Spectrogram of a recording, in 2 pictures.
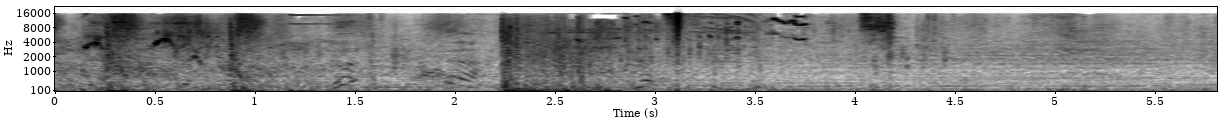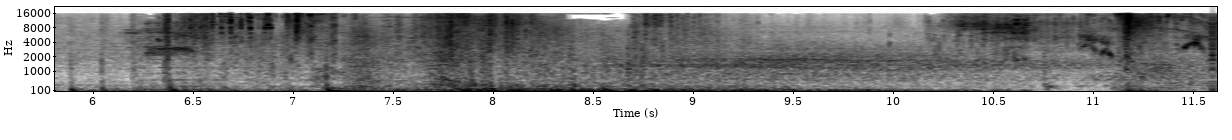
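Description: Explosive Bombarda and Confringo spells go off in the Hogwarts Legacy game, a run of heavy booms, thuds and crashes, some with a whooshing rush, landing at irregular intervals across a loud, busy battle.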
